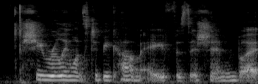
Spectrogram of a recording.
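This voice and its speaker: Against noticeable background noise, a woman at medium pitch speaks in an animated tone. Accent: slight Southern US. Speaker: book reviewer. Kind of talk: casual book recommendation talk.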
